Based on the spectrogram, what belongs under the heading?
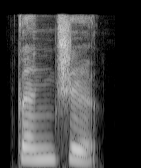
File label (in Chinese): "根治", Chinese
